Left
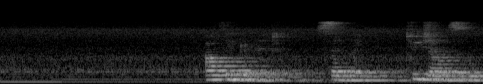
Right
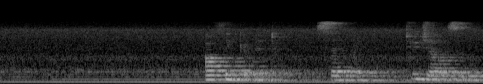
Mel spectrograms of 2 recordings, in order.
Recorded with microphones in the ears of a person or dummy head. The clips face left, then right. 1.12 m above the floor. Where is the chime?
No chime in this recording.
